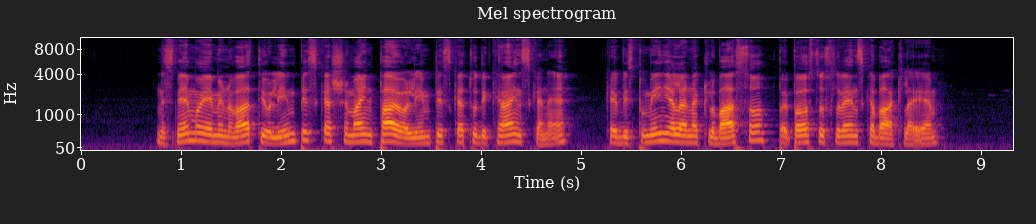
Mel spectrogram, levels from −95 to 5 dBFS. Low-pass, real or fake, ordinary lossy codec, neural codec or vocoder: none; real; none; none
